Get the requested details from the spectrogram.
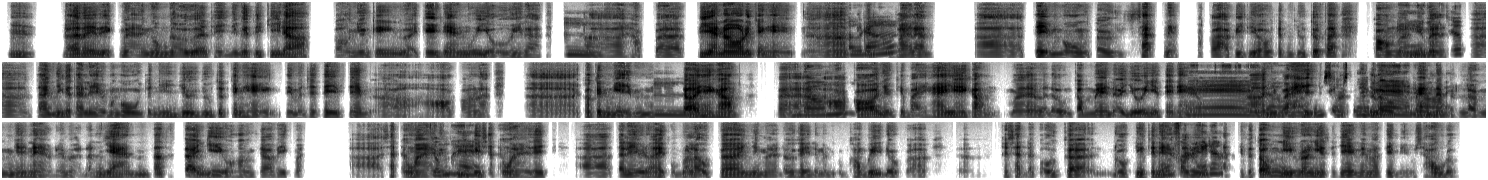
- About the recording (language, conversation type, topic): Vietnamese, podcast, Bạn dựa vào những tiêu chí nào để chọn tài liệu học đáng tin cậy?
- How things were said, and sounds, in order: tapping; other background noise; in English: "comment"; laughing while speaking: "vậy"; in English: "comment"; in English: "same same"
